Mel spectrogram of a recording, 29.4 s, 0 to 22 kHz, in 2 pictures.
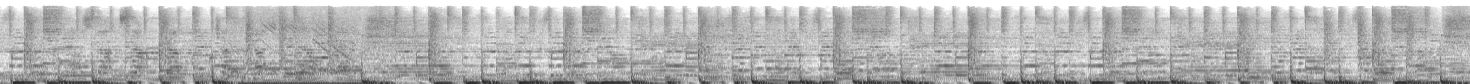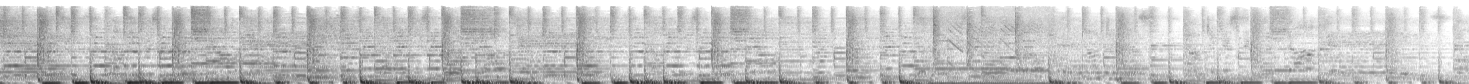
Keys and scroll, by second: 8.4-9.3 typing, 9.4 Return.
